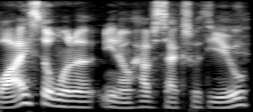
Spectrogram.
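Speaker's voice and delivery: ordinary talk, nothing marked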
